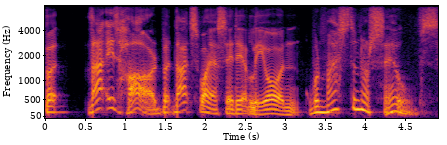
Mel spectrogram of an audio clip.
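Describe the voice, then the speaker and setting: In a Scottish accent, a man talks at a fairly slow pace and a fairly high pitch, with vocal fry, very wide pitch swings and very even loudness. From Scotland. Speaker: tech leader, podcast guest. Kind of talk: casual interview chat.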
